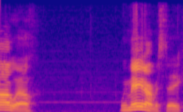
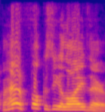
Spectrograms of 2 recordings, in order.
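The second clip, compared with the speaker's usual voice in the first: loud, high, still fuming; angry outburst; 6 semitones higher, 8 dB louder than usual. Real, not acted. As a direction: bark the question out in frustration. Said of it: "Sorry I got angry at that".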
